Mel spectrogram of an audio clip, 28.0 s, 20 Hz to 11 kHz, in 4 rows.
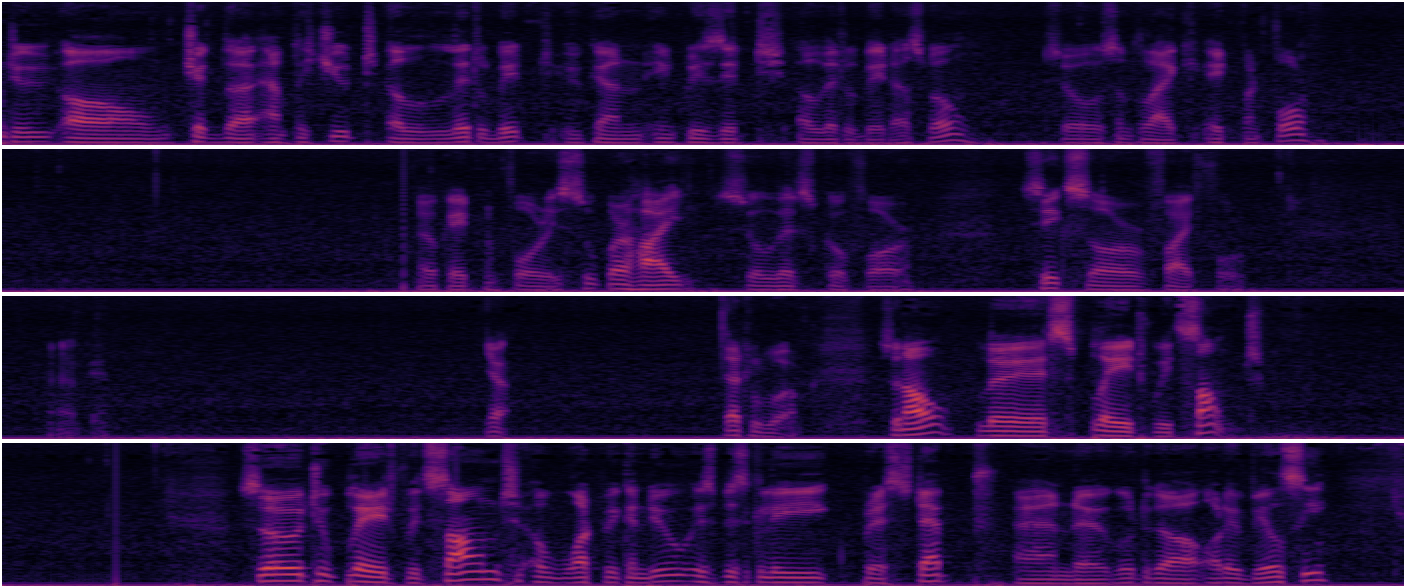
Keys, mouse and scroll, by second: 0.8 click, 2.9-5.6 drag, 7.2 click, 9.1 click, 10.6-14.7 drag, 20.5 click, 21.5 click, 22.7 click, 23.1 scroll up 1, 23.9 scroll up 1, 24.2 click, 25.2 shift+Tab, 26.4-28.0 typing.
